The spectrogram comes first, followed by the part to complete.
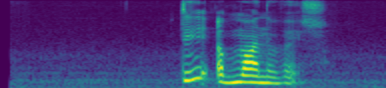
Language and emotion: Russian, neutral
